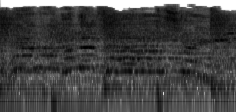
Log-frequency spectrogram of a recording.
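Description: Melodic hard rock recording playing with full band and drums. On top, a lead line bends and glides in pitch.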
